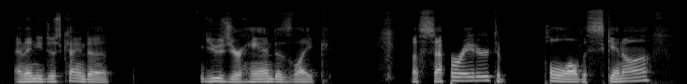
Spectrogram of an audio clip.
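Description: On a very clean recording with a silent background, a man of medium pitch speaks at a moderate pace with ordinary pitch variation and long, frequent pauses, the sound dry and close with no echo. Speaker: podcast co-host. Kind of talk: casual chat.

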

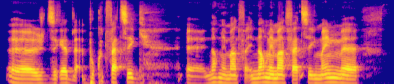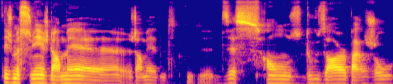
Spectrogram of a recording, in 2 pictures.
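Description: A man with a medium pitch and fairly even intonation talks at a very slow pace. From Quebec. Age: 20s. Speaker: CrossFit coach and former hockey player. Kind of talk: casual chat.

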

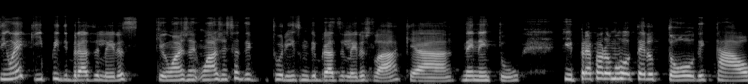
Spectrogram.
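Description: The woman has a normal speaking voice, fairly high in pitch and fairly quick in pace. The sound is dry and close, with no echo. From Aracaju, Sergipe, northeast Brazil. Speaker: psychologist and travel blogger. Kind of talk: casual interview.

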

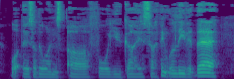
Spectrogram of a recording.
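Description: Over a quiet background, a man with a plain, everyday voice speaks at a medium pitch with fairly even intonation. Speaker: podcast host reviewing voice assistant skills. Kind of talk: casual chat, informal review. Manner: chatty, playful, relaxed.

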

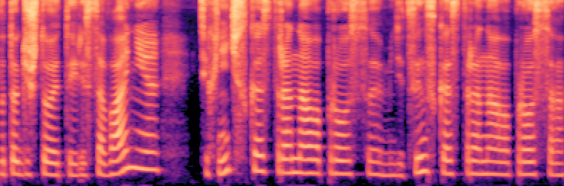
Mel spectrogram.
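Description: Here is a woman with an unremarkable speaking voice at a medium pitch, fairly even intonation, very even loudness and a moderate pace. The recording is very clean with a silent background, and the sound is dry and close with no echo. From Russia. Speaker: tattoo artist and illustrator. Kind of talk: interview conversation.

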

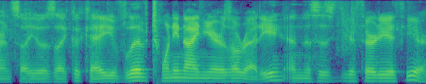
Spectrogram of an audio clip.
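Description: A man talks at a fairly quick pace in a medium pitch with fairly even intonation. He has an ordinary speaking voice. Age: 20s. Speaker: tattoo artist. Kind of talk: casual chat.

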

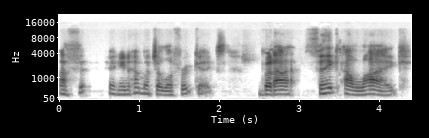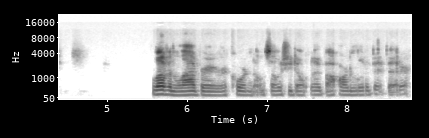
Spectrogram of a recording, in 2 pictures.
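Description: A man with a strong Southern US accent talks at a fairly quick pace in a fairly even intonation, leaving long, frequent pauses. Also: fairly high pitch for a man. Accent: thick Southern US. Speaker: teacher and podcast host. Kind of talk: casual chat.

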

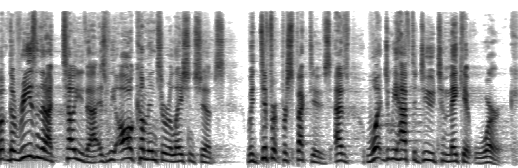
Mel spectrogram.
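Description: Heard in a very clean recording with a silent background, a man talks at a fairly quick pace and high pitch with lively intonation. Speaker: pastor. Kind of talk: sermon. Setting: stage with audience.

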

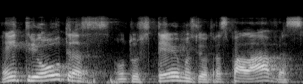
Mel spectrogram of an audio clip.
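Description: Male speaker amid audible room echo. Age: 20s. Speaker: geography teacher. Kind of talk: lecture.

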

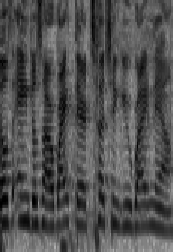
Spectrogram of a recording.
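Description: Music plays in the background as the speaker talks with fairly even intonation. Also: woman. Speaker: preacher delivering prophetic words. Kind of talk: charismatic prophetic ministry, sermon.

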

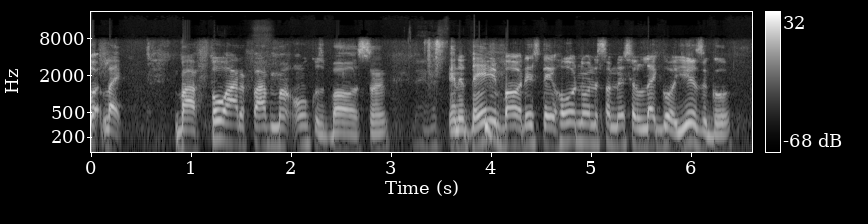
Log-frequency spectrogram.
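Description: A man talks at a very fast pace in a New Orleans accent, his fairly high pitch showing ordinary variation. Noticeable background noise is present. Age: 20s. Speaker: podcast guest. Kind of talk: casual chat.

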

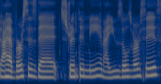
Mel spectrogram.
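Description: An animated woman at medium pitch and a moderate pace, against a quiet background. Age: young. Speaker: car sales professional and podcaster. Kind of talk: casual chat.

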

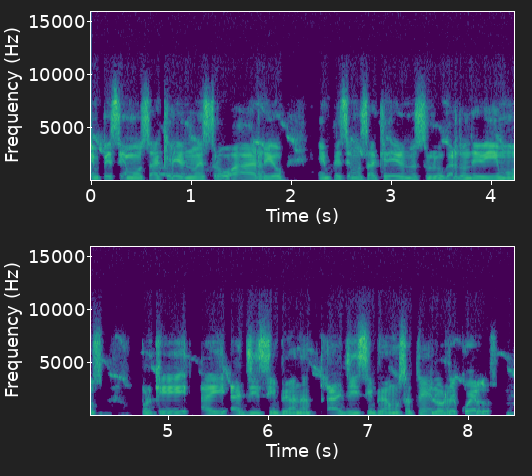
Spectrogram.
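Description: A man talks at a very fast pace with fairly even intonation over a quiet background. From Colombia, Puerto Tejada, Cauca. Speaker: communications student. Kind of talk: scripted narration.

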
